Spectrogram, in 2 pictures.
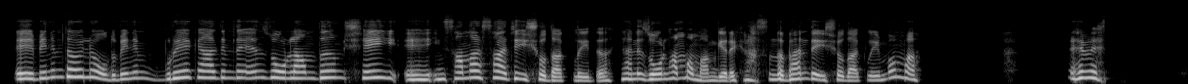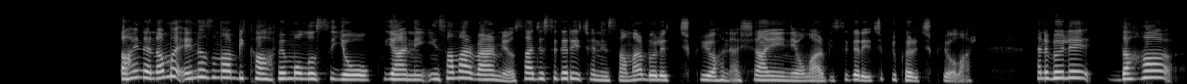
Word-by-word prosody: eee, 255 Hz, +1 st, +4 dB
benim 330 Hz, +4 st, -2 dB
de 360 Hz, -, +6 dB
öyle 345 Hz, -1 st, +3 dB
oldu. 230 Hz, -7 st, +1 dB
Benim 255 Hz, -4 st, -3 dB
buraya 285 Hz, +6 st, +3 dB
geldiğimde 310 Hz, -1 st, -1 dB
en 300 Hz, +1 st, -2 dB
zorlandığım 300 Hz, 0 st, +1 dB
şey, 305 Hz, +2 st, 0 dB
eee, 220 Hz, 0 st, +2 dB
insanlar 280 Hz, +7 st, +1 dB
sadece 275 Hz, -3 st, +1 dB
iş 240 Hz, +2 st, -4 dB
odaklıydı. 175 Hz, -3 st, -1 dB
Yani, 250 Hz, 0 st, +1 dB
zorlanmamam 245 Hz, -, +1 dB
gerekir 185 Hz, +4 st, 0 dB
aslında, 225 Hz, +2 st, -1 dB
ben 255 Hz, +3 st, +1 dB
de 245 Hz, -3 st, +4 dB
iş 200 Hz, -, -6 dB
odaklıyım 195 Hz, +2 st, -2 dB
ama 305 Hz, -9 st, -1 dB, 1.5 s
Evet. 295 Hz, +2 st, +2 dB, 2.0 s
Aynen 295 Hz, +3 st, +2 dB
ama 335 Hz, +6 st, +4 dB
en 275 Hz, 0 st, 0 dB
azından 320 Hz, -2 st, +1 dB
bir 285 Hz, 0 st, -1 dB
kahve 260 Hz, -1 st, +2 dB
molası 260 Hz, -1 st, +1 dB
yok. 220 Hz, -1 st, +3 dB
Yani, 230 Hz, -3 st, +2 dB
insanlar 275 Hz, +6 st, 0 dB
vermiyor. 215 Hz, -9 st, +1 dB
Sadece 265 Hz, +4 st, 0 dB
sigara 275 Hz, +1 st, 0 dB
içen 240 Hz, -4 st, -4 dB
insanlar, 190 Hz, +4 st, -3 dB
böyle, 210 Hz, -1 st, +2 dB
çıkıyor, 205 Hz, 0 st, -3 dB
hani, 190 Hz, -2 st, -4 dB
aşağıya 200 Hz, +1 st, -1 dB
iniyorlar. 175 Hz, -2 st, -3 dB
Bir 175 Hz, -, -15 dB
sigara 220 Hz, +3 st, -2 dB
içip 180 Hz, +8 st, -6 dB
yukarı 190 Hz, -6 st, -1 dB
çıkıyorlar. 160 Hz, -, -9 dB, 0.6 s
Hani, 280 Hz, 0 st, +1 dB
böyle, 295 Hz, -1 st, +2 dB, 0.2 s
daha 255 Hz, +9 st, +1 dB
255 Hz, 135 wpm, -22 LUFS, 210-290 Hz, 2.0 s, de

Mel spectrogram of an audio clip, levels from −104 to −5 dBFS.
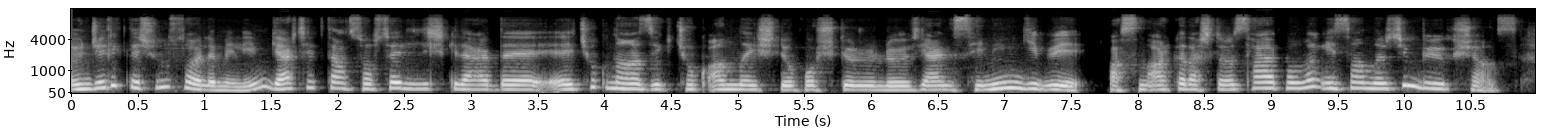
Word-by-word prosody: öncelikle 255 Hz, -, +2 dB
şunu 275 Hz, +4 st, -3 dB
söylemeliyim. 185 Hz, -, +1 dB
Gerçekten 240 Hz, +3 st, 0 dB
sosyal 220 Hz, +3 st, +1 dB
ilişkilerde, 210 Hz, -3 st, -2 dB, 0.3 s
eee, 200 Hz, +1 st, +2 dB
çok 290 Hz, +6 st, -7 dB
nazik, 210 Hz, -4 st, +1 dB
çok 200 Hz, -1 st, -5 dB
anlayışlı, 195 Hz, -1 st, 0 dB
hoşgörülü 175 Hz, 0 st, 0 dB
yani 180 Hz, -1 st, -1 dB
senin 195 Hz, +9 st, +2 dB
gibi 190 Hz, -6 st, +2 dB, 0.2 s
aslında 185 Hz, +2 st, -5 dB
arkadaşlara 195 Hz, 0 st, -1 dB
sahip 245 Hz, +4 st, 0 dB
olmak 245 Hz, +3 st, +1 dB
insanlar 235 Hz, 0 st, +1 dB
için 270 Hz, +8 st, +1 dB
büyük 220 Hz, -3 st, 0 dB
şans 175 Hz, -4 st, -9 dB
205 Hz, 125 wpm, -25 LUFS, 185-240 Hz, 0.3 s, öncelikle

